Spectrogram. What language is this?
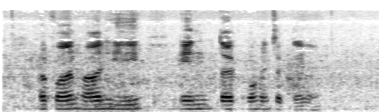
Urdu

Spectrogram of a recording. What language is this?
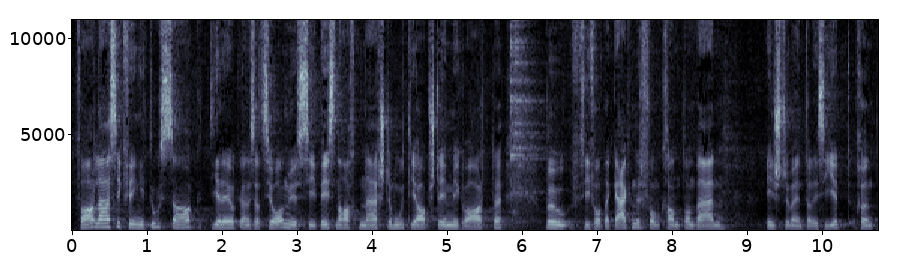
Swiss German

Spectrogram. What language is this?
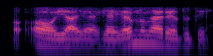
Manipuri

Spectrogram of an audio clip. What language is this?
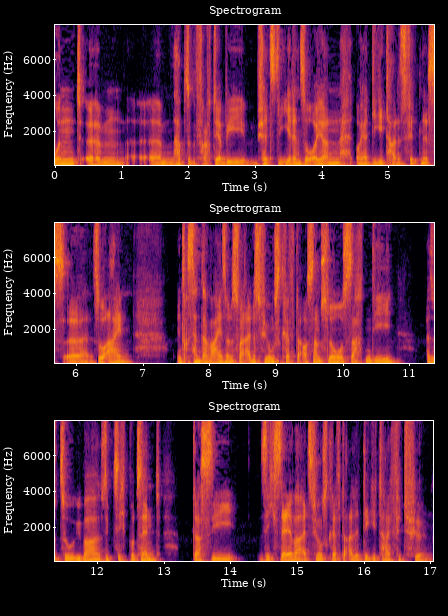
German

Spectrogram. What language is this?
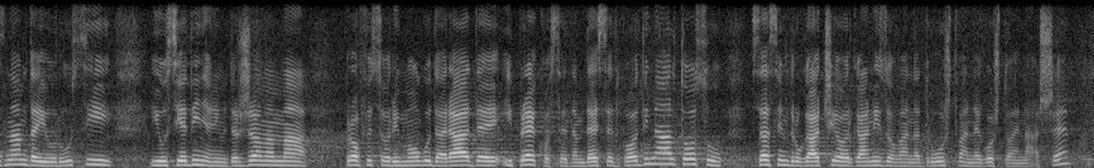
Serbian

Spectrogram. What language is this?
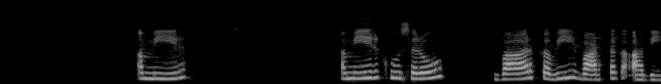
Punjabi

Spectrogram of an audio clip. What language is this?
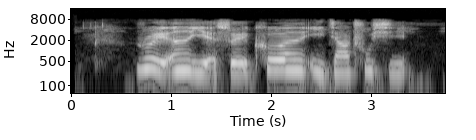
Chinese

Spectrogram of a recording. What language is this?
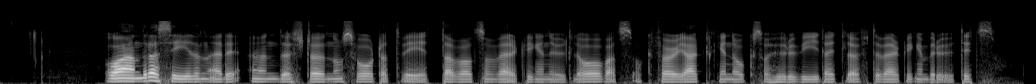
Swedish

